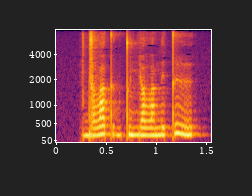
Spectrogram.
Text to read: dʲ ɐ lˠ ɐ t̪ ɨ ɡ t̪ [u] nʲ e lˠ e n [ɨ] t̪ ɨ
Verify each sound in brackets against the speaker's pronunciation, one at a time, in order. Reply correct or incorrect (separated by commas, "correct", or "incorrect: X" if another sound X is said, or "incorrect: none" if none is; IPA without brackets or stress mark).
correct, incorrect: i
